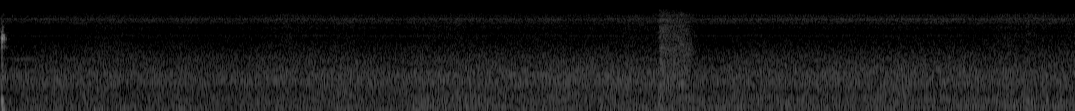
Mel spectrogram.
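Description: Near silence: faint steady hiss of room tone, with one soft, brief noise about two-thirds of the way through.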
